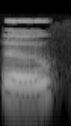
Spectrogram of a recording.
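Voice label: "ooh", English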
